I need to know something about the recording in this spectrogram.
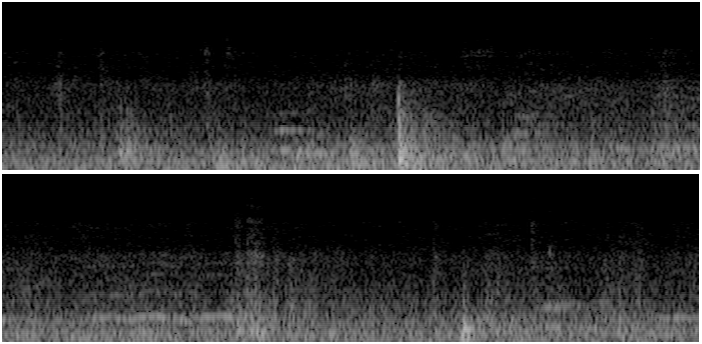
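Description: A choir of young voices sings softly in a large echoing hall.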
